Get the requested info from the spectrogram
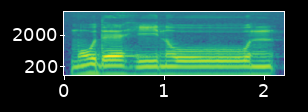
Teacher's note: Ayni paytda dalni qalqala qilish kerak. Mudhinun bo'lib qolmasliki kerak.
